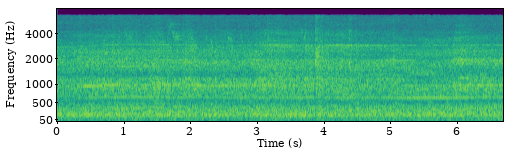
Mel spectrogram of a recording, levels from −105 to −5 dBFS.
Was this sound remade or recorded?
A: recorded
